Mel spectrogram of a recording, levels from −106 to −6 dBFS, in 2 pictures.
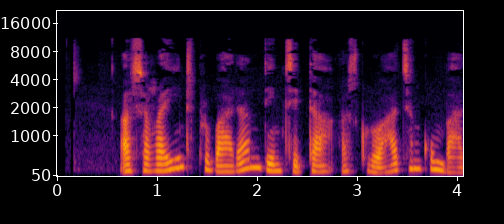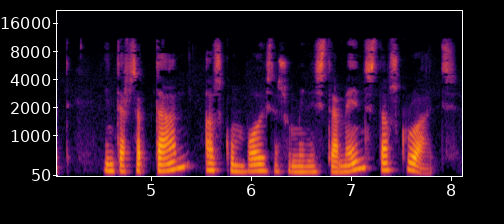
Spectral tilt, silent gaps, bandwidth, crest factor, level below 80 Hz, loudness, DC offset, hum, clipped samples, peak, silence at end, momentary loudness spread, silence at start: -5.5 dB/octave; none; 11.5 kHz; 22 dB; -82 dBFS; -33 LUFS; under 0.1%; none; under 0.1%; -12 dBFS; 0.1 s; 8 LU; 0.65 s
